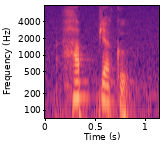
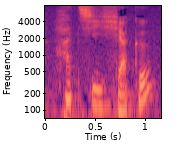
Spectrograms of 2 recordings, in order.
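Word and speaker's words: 八百: Mais pour 800, on a hapyaku. C'est devenu un seul mot, ça s'est condensé. On ne dit pas hachihyaku, qui serait la prononciation logique d'après ce qu'on vient de voir. Non, on dit hapyaku.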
